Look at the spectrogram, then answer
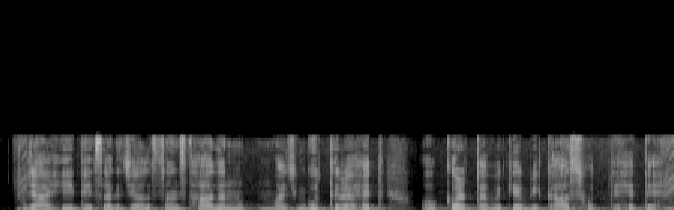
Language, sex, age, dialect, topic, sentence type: Maithili, male, 18-24, Bajjika, agriculture, statement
